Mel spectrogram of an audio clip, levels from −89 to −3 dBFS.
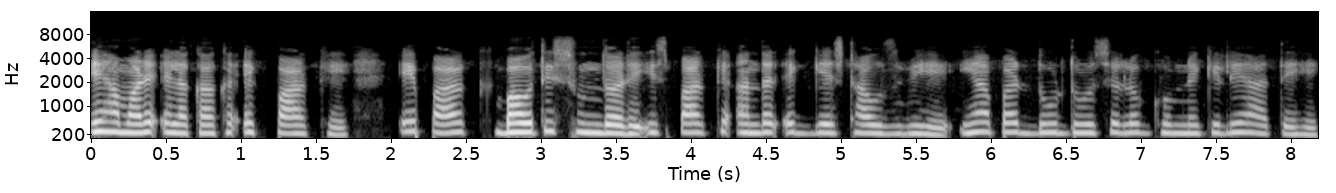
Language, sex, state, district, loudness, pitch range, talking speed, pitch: Hindi, female, Bihar, Darbhanga, -21 LUFS, 235-260 Hz, 270 wpm, 245 Hz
